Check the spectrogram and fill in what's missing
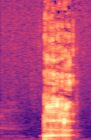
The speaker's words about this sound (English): I burped.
